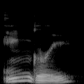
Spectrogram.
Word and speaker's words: angry: Anger is a noun and angry is a description. I can say he's very angry. We use the nasal sound M plus the hard G. Angry.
